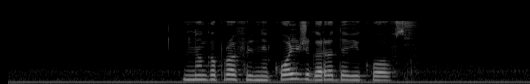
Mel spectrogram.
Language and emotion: Russian, neutral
